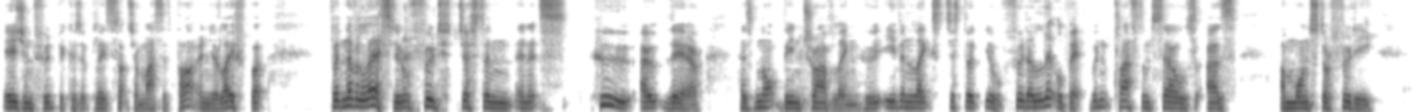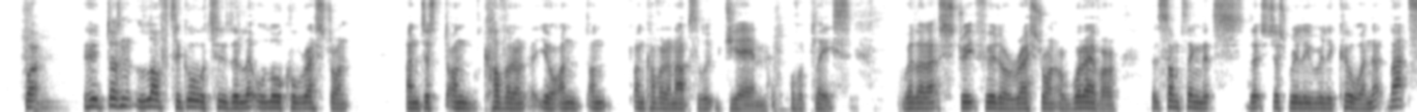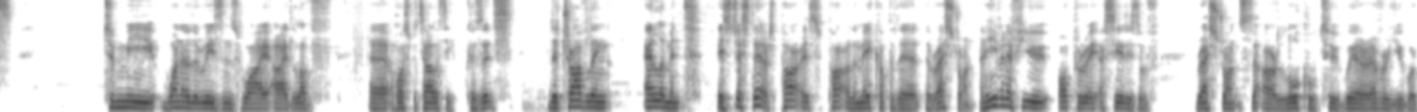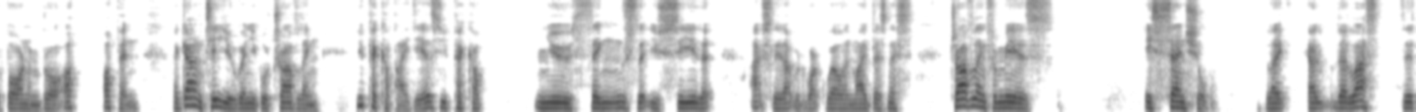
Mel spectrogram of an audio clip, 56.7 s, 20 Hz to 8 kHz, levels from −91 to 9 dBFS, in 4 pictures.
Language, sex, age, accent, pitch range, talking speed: English, male, 30-49, British, 130-160 Hz, 190 wpm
